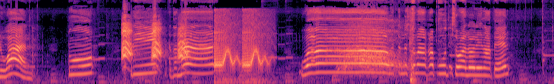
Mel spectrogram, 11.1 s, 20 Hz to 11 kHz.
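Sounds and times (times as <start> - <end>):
cartoon boing sound effect: 4.3 - 5.6.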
